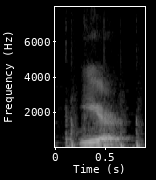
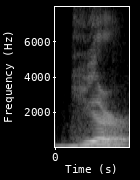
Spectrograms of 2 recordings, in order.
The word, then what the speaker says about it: year: 그리고 ear라고 발음하지 않고 잘 들어보면 year 이렇게 발음합니다.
